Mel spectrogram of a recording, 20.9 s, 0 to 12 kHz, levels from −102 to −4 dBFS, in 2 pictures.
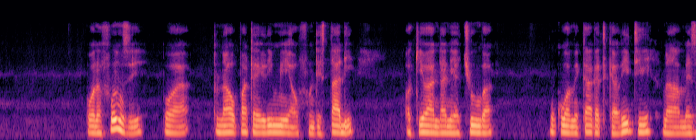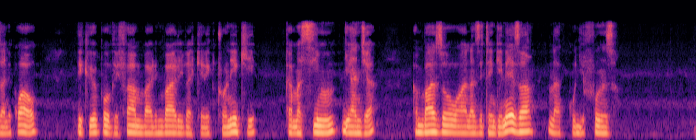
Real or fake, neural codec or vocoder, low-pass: fake; codec, 16 kHz, 4 kbps, FunCodec, trained on LibriTTS, 50 frames a second; 7.2 kHz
